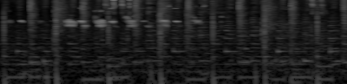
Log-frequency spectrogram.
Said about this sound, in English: And I hear the birds outside Sharon's house.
